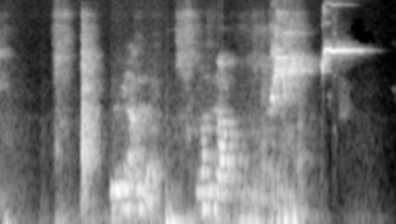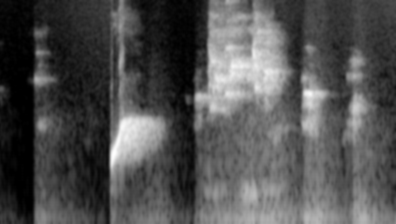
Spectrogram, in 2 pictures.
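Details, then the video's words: Grey parrots' morning chatter: a run of talk-like, wavering harmonic babble, then a sharp high whistle, a rising whistled swoop after a silence, and more rough squawks and chirps to close. "Grey Parrots Chattering and Bird Sounds to Wake Up to"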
